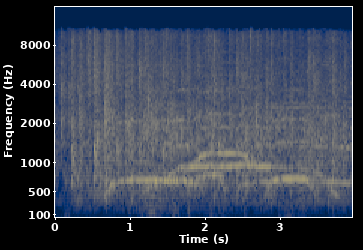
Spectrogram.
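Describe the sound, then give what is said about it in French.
A live audience breaks into dense, steady applause as a vote for several seconds, with some whoops and cheering rising over the clapping. “Qui pense qu'il est allé aux toilettes, applaudissez.”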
